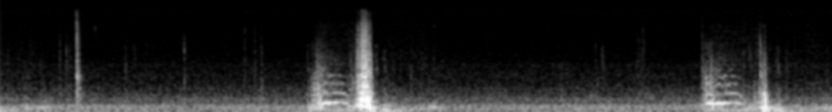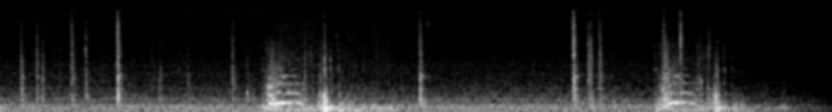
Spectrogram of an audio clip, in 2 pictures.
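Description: Car windshield wipers sweeping across a rain-wet windshield about once every four seconds, five times in all, each pass of the rubber blades giving a short squeak and a thud over a steady low rumble.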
